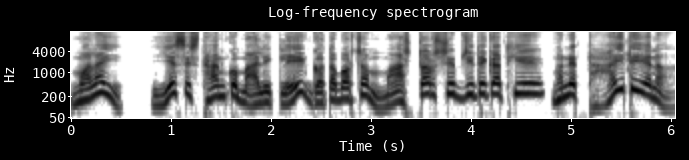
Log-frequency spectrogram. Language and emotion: Nepali, surprised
